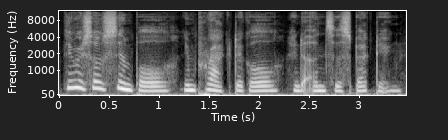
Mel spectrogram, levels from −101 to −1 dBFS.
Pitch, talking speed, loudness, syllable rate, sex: 200 Hz, 120 wpm, -16 LUFS, 4.8 syllables/s, female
